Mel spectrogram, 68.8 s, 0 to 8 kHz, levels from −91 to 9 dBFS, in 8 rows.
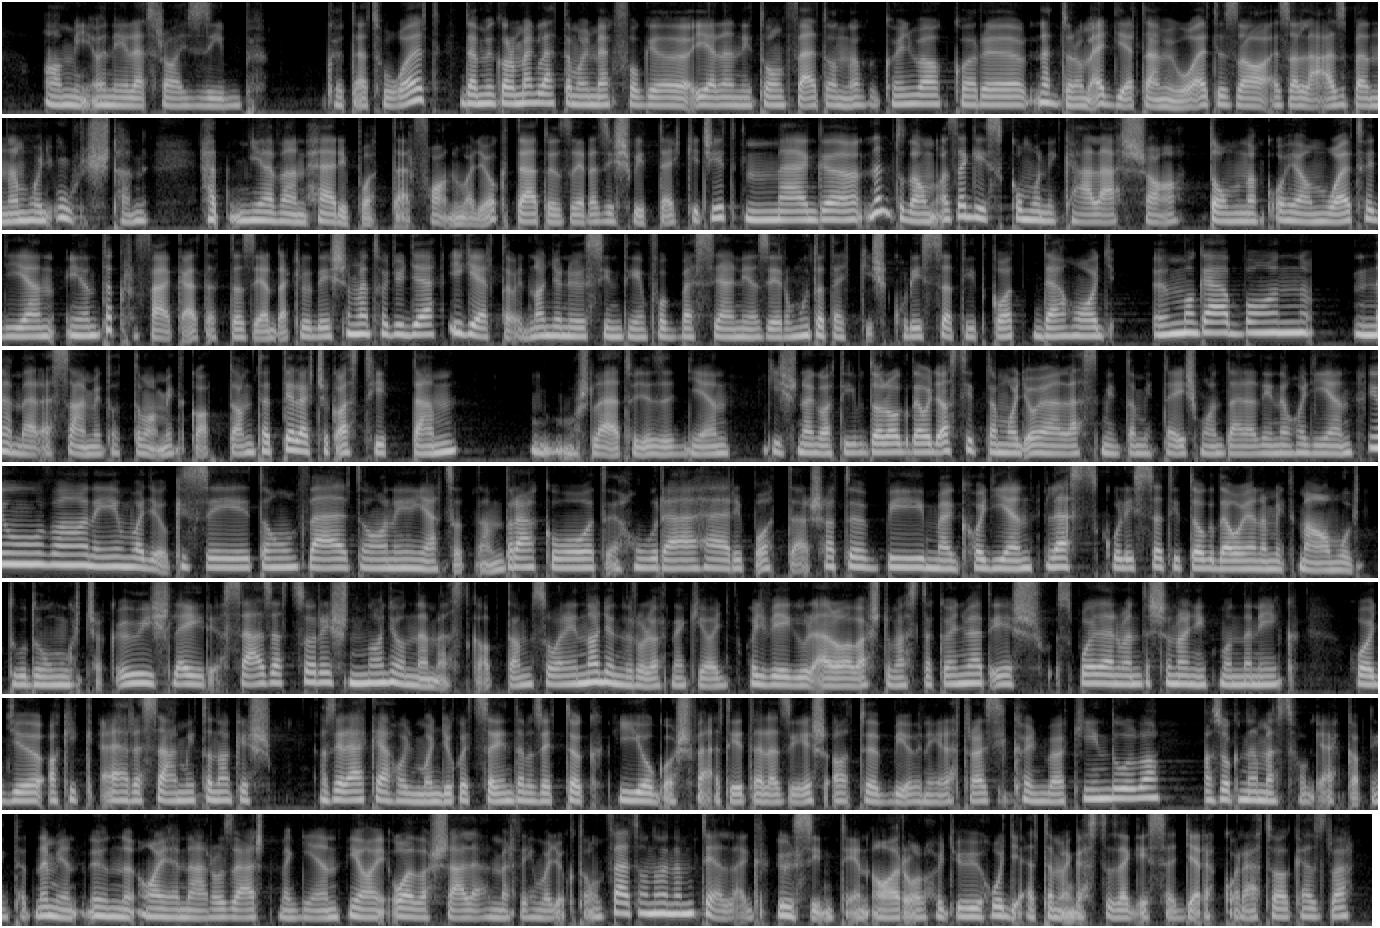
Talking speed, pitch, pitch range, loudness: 185 wpm, 180 Hz, 165-195 Hz, -25 LUFS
